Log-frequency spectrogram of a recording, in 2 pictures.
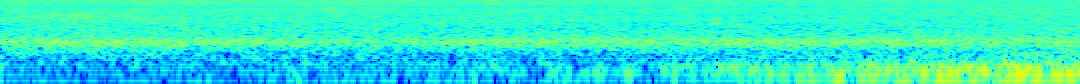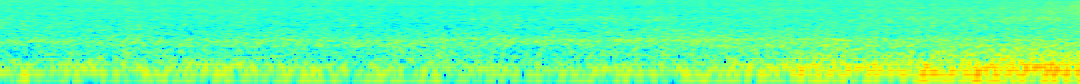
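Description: Steady, quiet rain-like ambient noise, with a low rumble that swells over the last few seconds.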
